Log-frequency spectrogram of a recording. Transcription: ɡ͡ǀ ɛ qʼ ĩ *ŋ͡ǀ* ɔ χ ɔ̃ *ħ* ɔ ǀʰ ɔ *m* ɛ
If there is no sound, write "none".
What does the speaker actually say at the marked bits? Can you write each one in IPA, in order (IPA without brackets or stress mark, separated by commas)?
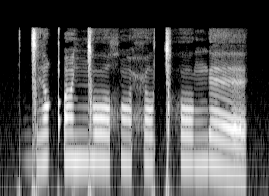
ŋ͡ǀ, ħ, ŋ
